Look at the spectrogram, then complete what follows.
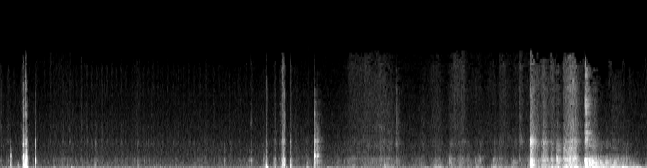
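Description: Handling noises of a porcelain toilet tank and tools in a bathtub: a few sharp clicks and knocks in the first half, then, from near the end, a louder rough scraping and rumbling as the tank is tipped over onto its side.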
